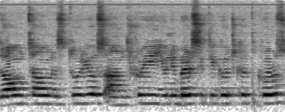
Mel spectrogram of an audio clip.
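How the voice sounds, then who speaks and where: A woman with a Spanish accent speaks at a fairly slow pace with a high pitch and fairly even intonation. The room echo is audible, and background noise is noticeable. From Chile. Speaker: art teacher presenting research. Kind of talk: conference presentation. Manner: halting, with many fillers.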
